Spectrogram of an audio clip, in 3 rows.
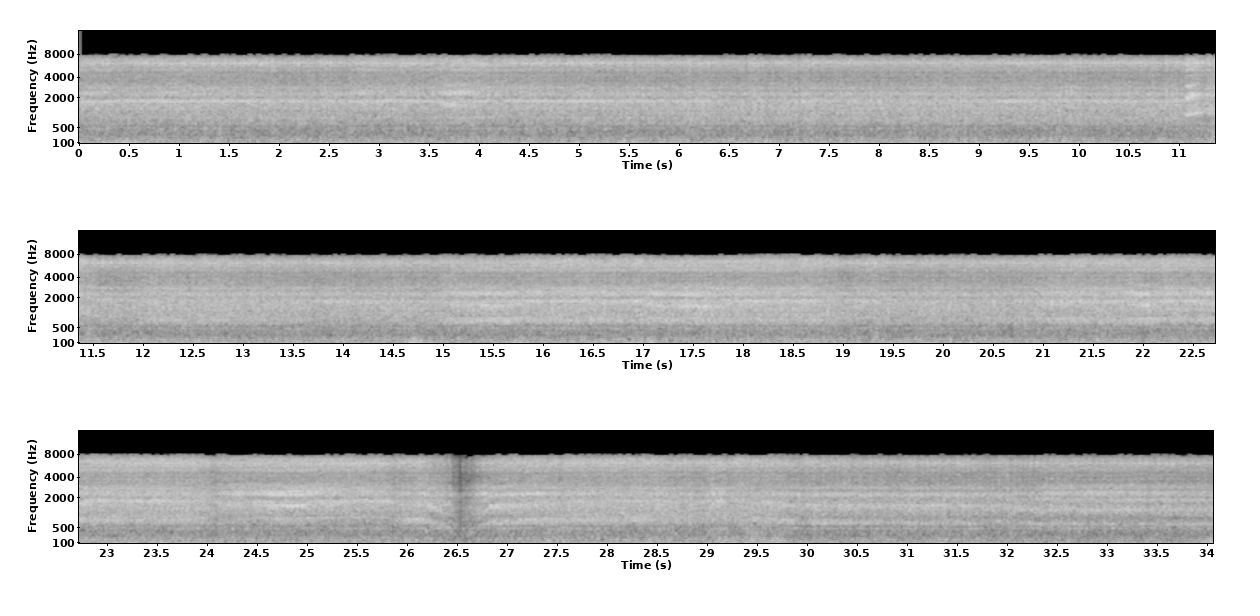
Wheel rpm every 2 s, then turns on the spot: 230, 230, 230, 230, 230, 240, 240, 230, 220, 230, 230, 230, 220, 160, 230, 210, 170.
none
